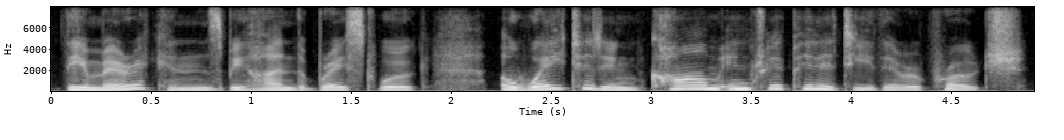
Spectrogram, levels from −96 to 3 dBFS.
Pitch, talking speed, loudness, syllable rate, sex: 200 Hz, 135 wpm, -16 LUFS, 5.3 syllables/s, female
